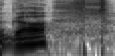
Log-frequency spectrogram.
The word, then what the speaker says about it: gars: Ouais, faites attention, Ashley, un gars, c'est G-A-R-S. Hein. Vous avez un S à la fin qu'on ne prononce pas, mais c'est, il n'y a pas de problème, effectivement.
